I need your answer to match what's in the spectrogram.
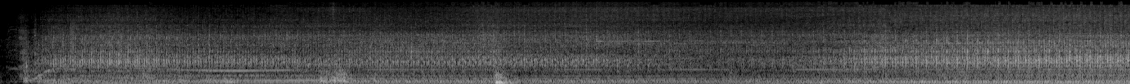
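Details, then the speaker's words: Honda Fit GP5 hybrid, warm engine at idle: quick, even ticking at about three per second over a smooth idle, heard even from the cylinder; worse when cold; valve clearances need adjusting. "Ну это клапана точно А ещё бывает ёл не тут явно братан клапана Я даже с цилиндра слышу есть такое ну Да шумно Ага"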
